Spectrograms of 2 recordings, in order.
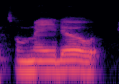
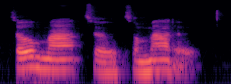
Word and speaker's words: tomato: Kalau di American English kan tomato, do gitu. Sementara kalau di British tomato.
